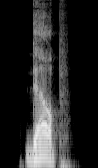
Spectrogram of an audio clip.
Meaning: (adjective) 1. rough, coarse, rude 2. sturdy, tough 3. pertaining to a manner of intercourse that is wittingly aggressive, purposefully unrefined – cocky, cheeky, flippant, brazen 4. cool, very good
- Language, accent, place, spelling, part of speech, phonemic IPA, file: German, Germany, Berlin, derb, adjective / adverb, /dɛʁp/, De-derb.ogg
